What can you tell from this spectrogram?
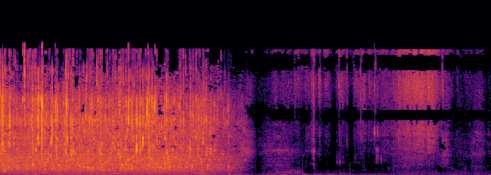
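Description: Shallow stream rippling over stones, a steady rush of water close to the microphone that cuts off about three seconds in, leaving only faint rustles and clicks.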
